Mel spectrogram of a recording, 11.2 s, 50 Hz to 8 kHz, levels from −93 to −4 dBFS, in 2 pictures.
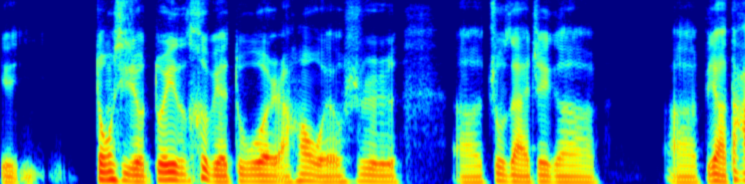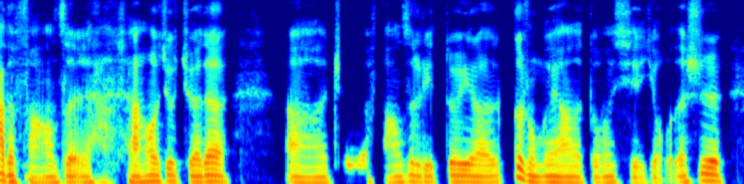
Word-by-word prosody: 有 - - -2 0.6
东 125 0 +7
西 115 -2 -1
就 100 -1 +5
堆 125 -1 +6
得 105 - 0
特 125 - +2
别 95 -1 +5
多。 100 0 +3
然 90 - +1
后 105 +4 +1
我 90 -2 +2
又 90 - 0
是， 95 0 -1 0.4
呃， 85 0 -4
住 105 +6 -2
在 95 -3 +2
这 95 0 0
个， 90 -2 -2 0.5
呃， 85 0 -4
比 105 - -7
较 100 -4 +6
大 115 - +1
的 100 - +3
房 85 -1 -4
子， 90 0 -1 0.3
然 90 -3 +1
后 95 +1 +1
就 100 0 -2
觉 90 -1 -2
得 95 -2 +2 0.4
啊 85 -1 -3
这 80 - -17
个 90 -1 -10
房 85 +2 -5
子 100 - -3
里 90 0 -2
堆 95 -1 +1
了 90 -1 0
各 - - +3
种 90 -3 0
各 90 - 0
样 85 -1 +1
的 85 - -2
东 85 +1 -5
西。 80 0 -8
有 - - -5
的 90 - -3
是 105 0 +1
90 Hz, 265 characters per minute, -25 LUFS, 85-100 Hz, 0.6 s, 东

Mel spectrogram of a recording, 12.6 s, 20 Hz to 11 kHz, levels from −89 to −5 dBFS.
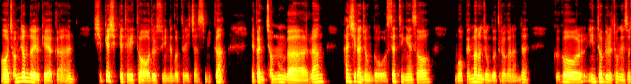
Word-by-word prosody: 어 120 -1 +4
점점 145 +6 +2
더 - - +7
이렇게 105 -3 +2
약간 110 +2 -3 0.4
쉽게, - - +3
쉽게 - - +1
데이터 95 -3 +1
얻을 90 +3 +1
수 - - -8
있는 85 -1 -7
것들이 - - -6
있지 - - -7
않습니까? - - -3 0.5
약간 110 -3 +1
전문가랑 115 +1 +2 0.4
1 150 - +1
시간 130 -3 +3
정도 90 -4 -2
세팅해서 115 -2 -1 0.5
뭐 90 - -3
1,000,000 120 +3 +1
원 120 - +2
정도 95 -4 -2
들어가는데 85 +6 -6 0.5
그걸 115 0 +2
인터뷰를 125 -2 +1
통해서 110 0 -4
110 Hz, 295 characters per minute, -22 LUFS, 95-120 Hz, 0.5 s, 더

